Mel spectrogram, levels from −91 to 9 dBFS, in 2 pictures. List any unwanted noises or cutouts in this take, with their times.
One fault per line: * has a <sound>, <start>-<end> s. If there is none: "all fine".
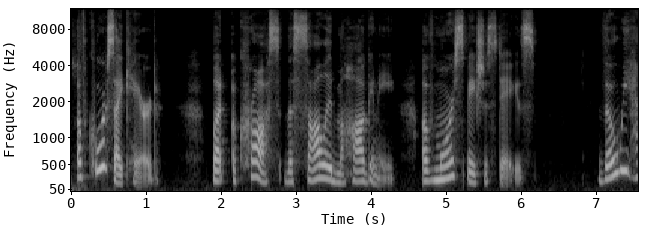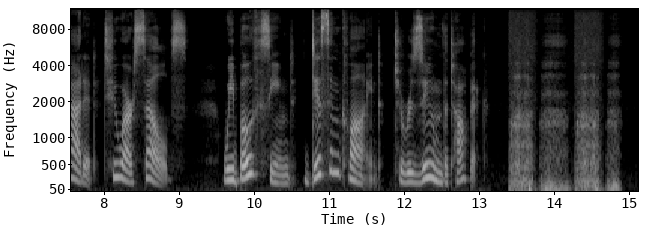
* has a breath, 13.4-14.9 s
